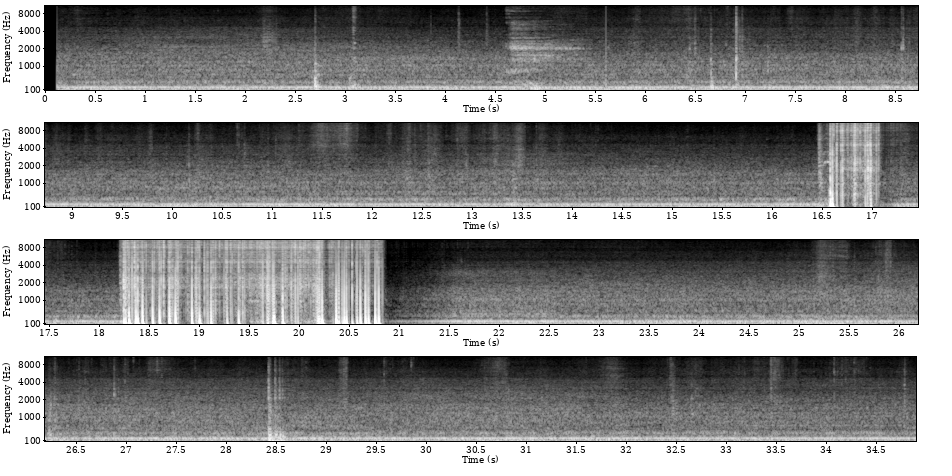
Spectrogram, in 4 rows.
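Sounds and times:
steady low hum: 0:00.2 - 0:21.2
welder arcing crackle: 0:16.5 - 0:17.4, 0:18.2 - 0:20.9.

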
